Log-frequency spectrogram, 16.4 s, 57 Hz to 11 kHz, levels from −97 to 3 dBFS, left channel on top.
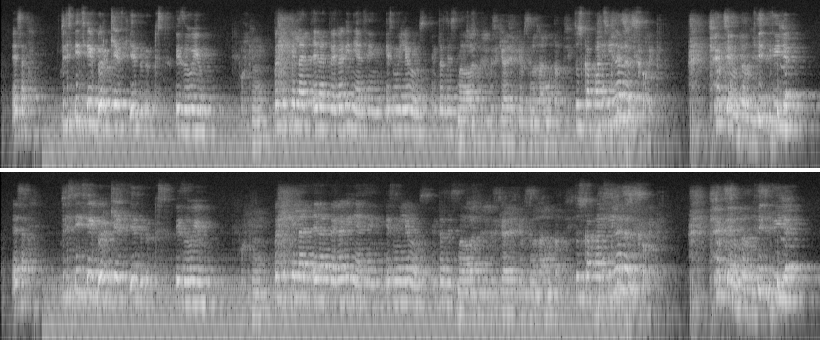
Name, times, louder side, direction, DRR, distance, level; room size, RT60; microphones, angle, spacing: sound 1, 0.8-12.5, right 2 dB, 50° right, 1.8 m, -33 dB
voice 1, 1.2-3.2 3.5-4.1 4.9-5.0 5.5-9.2 11.5-12.8 14.3-14.7 15.2-15.7, left 2 dB, 60° left, 1 dB, 2.6 m, -19 dB
voice 2, 4.8-5.9 9.1-11.4 11.9-13.0 13.7-15.7, left 1 dB, 85° left, 1 dB, 2.6 m, -24 dB
21.0 x 20.0 x 6.8 m, 1.2 s
head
